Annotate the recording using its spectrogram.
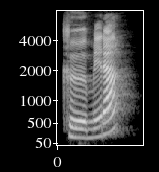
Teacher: na palavra câmera nós temos o a fechado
